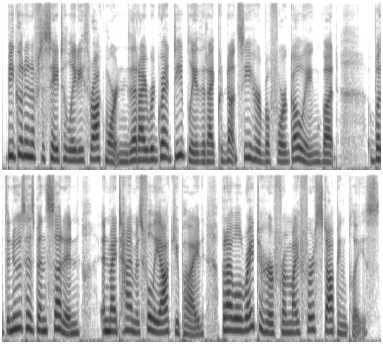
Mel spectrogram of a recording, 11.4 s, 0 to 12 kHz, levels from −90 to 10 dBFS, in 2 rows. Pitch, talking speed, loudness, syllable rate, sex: 215 Hz, 225 wpm, -18 LUFS, 5.8 syllables/s, female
